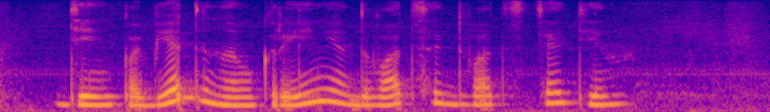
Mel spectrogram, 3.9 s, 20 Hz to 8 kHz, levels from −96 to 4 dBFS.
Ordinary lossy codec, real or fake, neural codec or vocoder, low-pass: none; real; none; none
